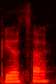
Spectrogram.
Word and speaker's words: Beothuk: Did I pronounce it right, Beothuk? – I think that's how you pronounce it if you don't want people to giggle.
